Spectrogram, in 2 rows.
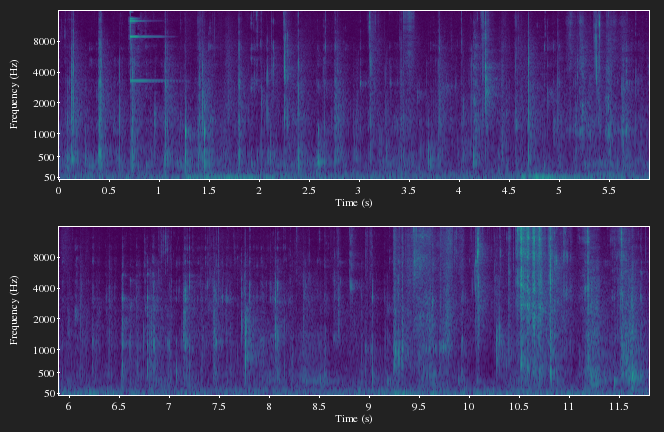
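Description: Close-miked biting and chewing of chocolate-coated treats: a dense run of crisp crunchy clicks and mouth sounds, with a louder burst of crunching near the end. It is played back at 1.5× speed.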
